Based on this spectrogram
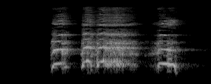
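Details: Decoy junglefowl cock crowing to draw in wild red junglefowl, one loud harsh crow in three parts, a short note, a long strained middle section and a dropping tail, with nothing else heard.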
